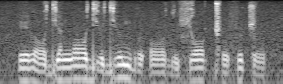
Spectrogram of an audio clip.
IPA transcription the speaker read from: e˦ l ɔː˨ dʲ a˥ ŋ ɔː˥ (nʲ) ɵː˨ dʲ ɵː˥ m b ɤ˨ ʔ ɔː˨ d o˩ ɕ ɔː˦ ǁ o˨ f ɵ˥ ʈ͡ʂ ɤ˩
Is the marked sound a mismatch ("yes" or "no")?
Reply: yes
